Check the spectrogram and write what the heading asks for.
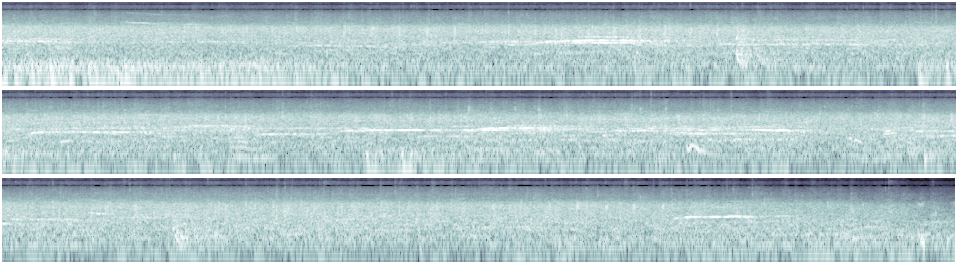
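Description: A large audience applauding steadily, with scattered voices calling out over the clapping; it thins a little near the end.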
